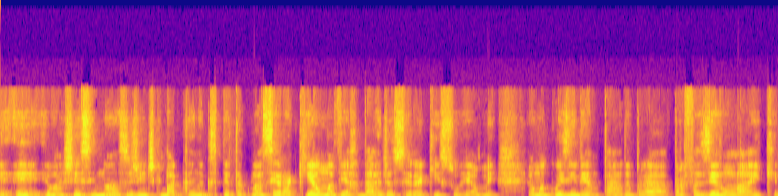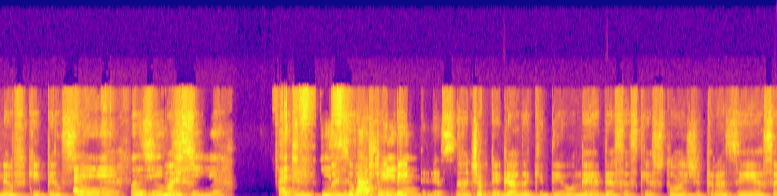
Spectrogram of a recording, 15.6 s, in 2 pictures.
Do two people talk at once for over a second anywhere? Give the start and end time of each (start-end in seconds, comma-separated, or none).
10.7-12.0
